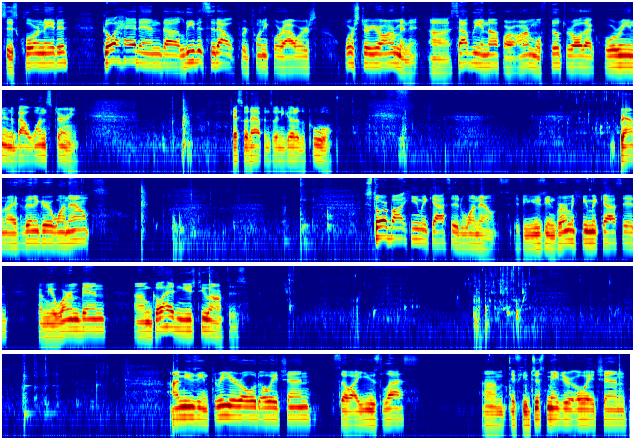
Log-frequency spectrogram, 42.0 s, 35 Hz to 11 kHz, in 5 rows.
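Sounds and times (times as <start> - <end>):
water drip: 15.4 - 16.8, 29.0 - 32.4
liquid pouring into water: 15.5 - 16.8, 29.0 - 32.4
liquid trickling into a cup: 15.5 - 16.8, 31.4 - 32.4
water splash: 31.4 - 32.4.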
